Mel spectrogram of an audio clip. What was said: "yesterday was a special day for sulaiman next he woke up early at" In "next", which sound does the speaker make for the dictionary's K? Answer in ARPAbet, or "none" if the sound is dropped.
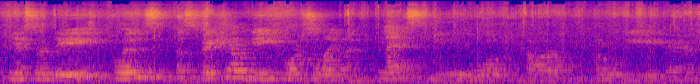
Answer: none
